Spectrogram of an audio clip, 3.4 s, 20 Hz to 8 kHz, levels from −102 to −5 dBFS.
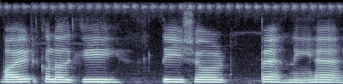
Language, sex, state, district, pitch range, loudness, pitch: Hindi, female, Punjab, Fazilka, 220-235 Hz, -15 LUFS, 230 Hz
